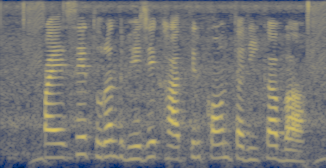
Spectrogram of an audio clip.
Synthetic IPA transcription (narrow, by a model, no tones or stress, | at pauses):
pɛːset̪ʊɾə̃nt̪bʱeːd͡ʒekʰaːt̪ɪɾkɔːnt̪ɐɾiːkabaː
